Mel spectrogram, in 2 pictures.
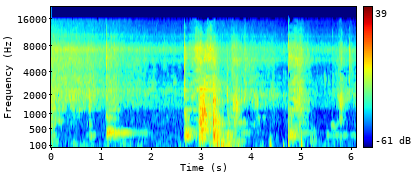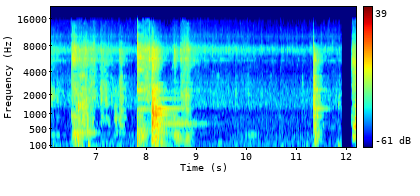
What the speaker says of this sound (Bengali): এবার আমি সমস্ত মশলাগুলো ভালো করে কষিয়ে নেব।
